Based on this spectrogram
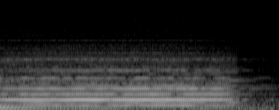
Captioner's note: barge honking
